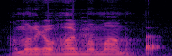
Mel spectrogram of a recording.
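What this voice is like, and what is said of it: Johnny Bravo-style crooner voice. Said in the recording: “Why did he turn into Johnny Bravo? ... he turned into Elvis ... It is that voice.”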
